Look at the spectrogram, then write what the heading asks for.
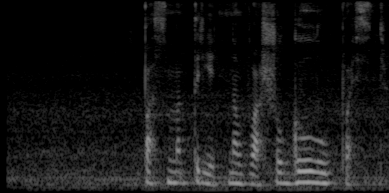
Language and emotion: Russian, angry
